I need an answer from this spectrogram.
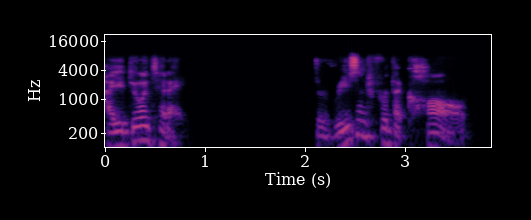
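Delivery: high on how you doing, then drops low on reason. Demonstrating the opening line of a call script: pitch high, then drops low. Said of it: "Notice how I dropped my tone after going high, I went low".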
